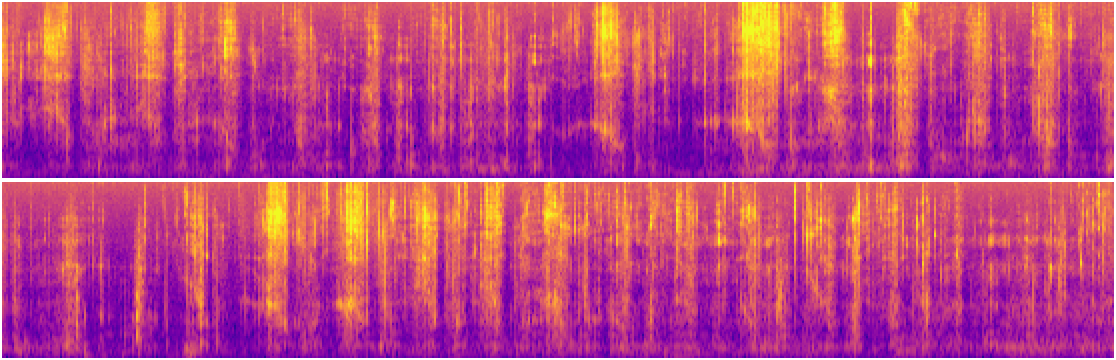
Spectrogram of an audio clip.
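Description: Crispy seasoned French fries being bitten and chewed close to the microphone: a dense run of irregular crunches.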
